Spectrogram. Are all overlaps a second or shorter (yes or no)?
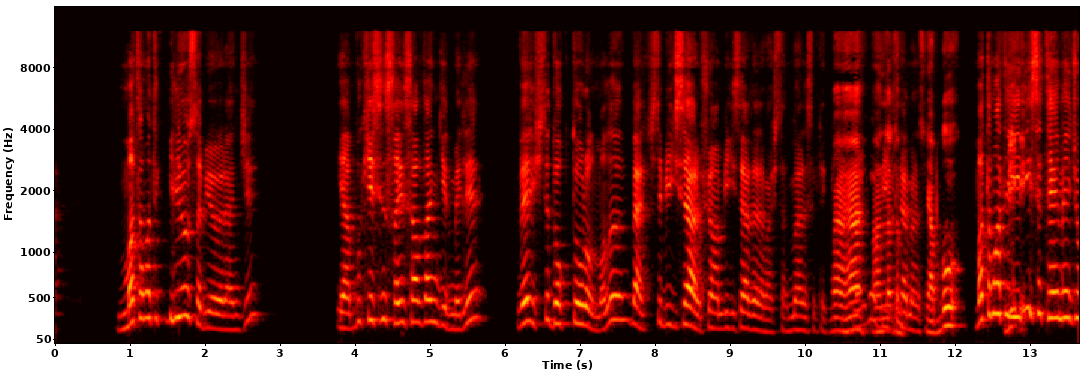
no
